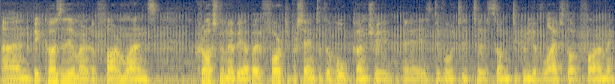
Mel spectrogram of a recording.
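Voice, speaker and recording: With a Scottish accent, a man talks fairly quickly at a medium pitch. His intonation is monotone and flat, and background noise is noticeable. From Scotland, Dumfries. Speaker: wildlife conservationist. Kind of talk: interview.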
